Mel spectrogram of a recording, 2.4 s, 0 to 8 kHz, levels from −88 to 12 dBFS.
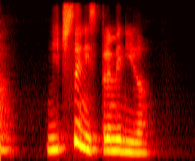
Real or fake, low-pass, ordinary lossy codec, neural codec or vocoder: fake; 7.2 kHz; none; codec, 16 kHz, about 1 kbps, DyCAST, with the encoder's durations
